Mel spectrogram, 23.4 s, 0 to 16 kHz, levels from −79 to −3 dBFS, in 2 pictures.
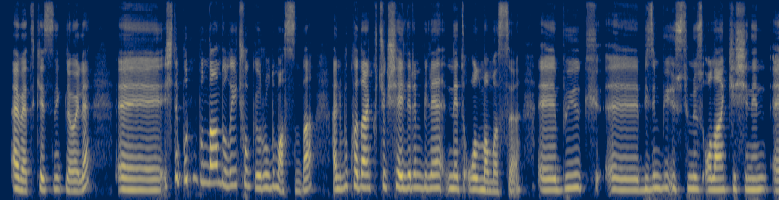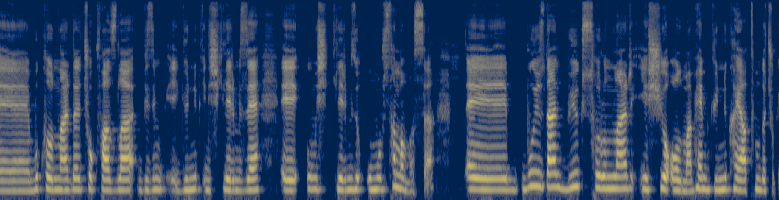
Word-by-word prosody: Evet, 185 -6 +3
kesinlikle 210 -1 -3
öyle. 180 - +1 0.4
Eee, 200 -1 +1
işte, 425 - -2
bun 390 - -1 0.2
bundan 330 -1 +5
dolayı 280 0 -3
çok 280 -3 -7
yoruldum 235 +2 -1
aslında. 175 +3 -1 0.3
Hani, 215 +2 -2
bu 265 - -8
kadar 240 -2 +3
küçük 255 0 -7
şeylerin 235 -2 +2
bile 235 0 -1
net 225 -1 -1
olmaması, 180 -3 -2 0.3
eee, 200 0 +2
büyük 230 +4 -5 0.3
eee, 200 -1 -1
bizim 220 +3 -3
bir 235 0 -6
üstümüz 215 0 -2
olan 205 0 +3
kişinin, 210 -1 -2
eee, 180 -1 -1
bu 215 +3 -4
konularda 200 -1 +1
çok 205 -1 -2
fazla 195 0 +4
bizim, 195 +1 -6
iii, 185 -4 -9
günlük 200 +2 -4
ilişkilerimize, 195 0 +1 0.3
eee, 390 -3 +3
um 215 -1 -4
ilişkilerimizi 205 0 -1
umursamaması. 205 -2 -2 0.5
Eee, 200 -1 +4 0.2
bu 250 +6 -1
yüzden 245 -4 +5
büyük 250 +4 -1
sorunlar 220 -1 +2 0.2
yaşıyor 210 +1 +2
olmam 180 -3 +1
hem 210 -3 0
günlük 205 +1 -2
hayatımı 195 +1 +2
da 190 - -2
çok - - -11
205 Hz, 135 wpm, -23 LUFS, 195-230 Hz, 0.5 s, bundan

